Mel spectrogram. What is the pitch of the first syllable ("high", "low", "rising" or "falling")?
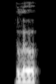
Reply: low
